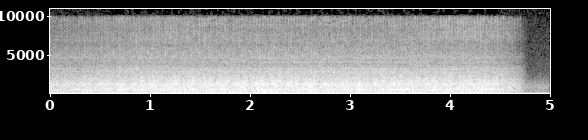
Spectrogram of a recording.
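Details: BMW E46 330i/325i inline-six at raised RPM during fuel-trim diagnosis with a deliberate vacuum leak, then reconnected: steady, even engine run with no hunting or stumble until shutoff; normal healthy idle as fuel trims return to normal.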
